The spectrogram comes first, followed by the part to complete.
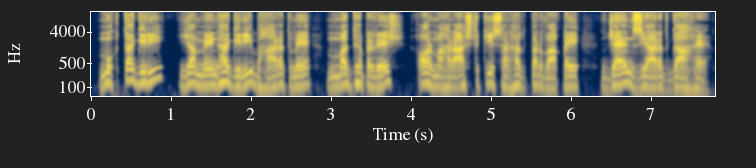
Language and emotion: Urdu, neutral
